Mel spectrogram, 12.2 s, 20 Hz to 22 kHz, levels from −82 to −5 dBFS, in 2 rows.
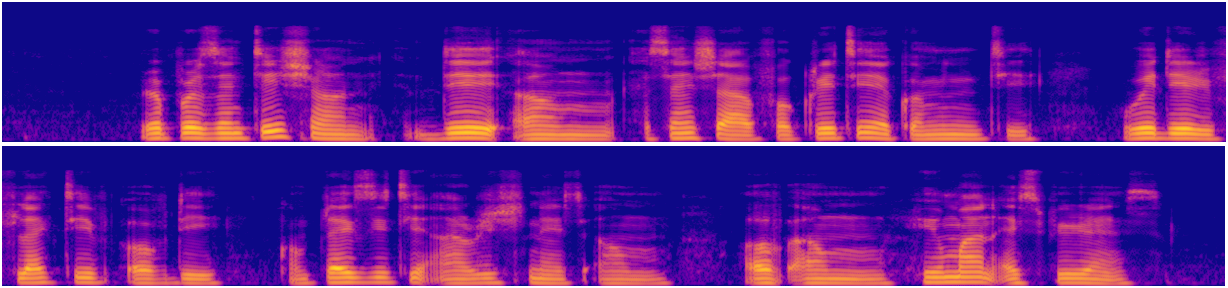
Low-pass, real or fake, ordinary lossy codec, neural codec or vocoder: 10.8 kHz; fake; none; codec, 24 kHz, 3.1 kbps, DualCodec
